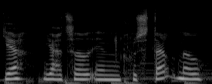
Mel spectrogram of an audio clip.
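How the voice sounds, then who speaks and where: A young woman in her twenties, a guest singer, chatting casually in an interview, relaxed and hesitant with many fillers. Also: fairly high pitch.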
